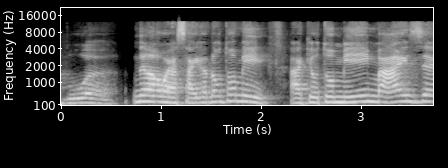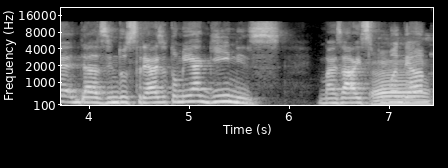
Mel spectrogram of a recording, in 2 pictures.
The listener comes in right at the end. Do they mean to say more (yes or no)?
no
